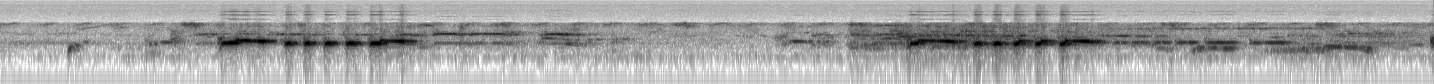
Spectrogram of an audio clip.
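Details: Singing zebra doves bred on farms for competition, their melody judged poor: two bursts of rapid rhythmic cooing, each about one and a half seconds long, separated by a pause with scattered soft notes.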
